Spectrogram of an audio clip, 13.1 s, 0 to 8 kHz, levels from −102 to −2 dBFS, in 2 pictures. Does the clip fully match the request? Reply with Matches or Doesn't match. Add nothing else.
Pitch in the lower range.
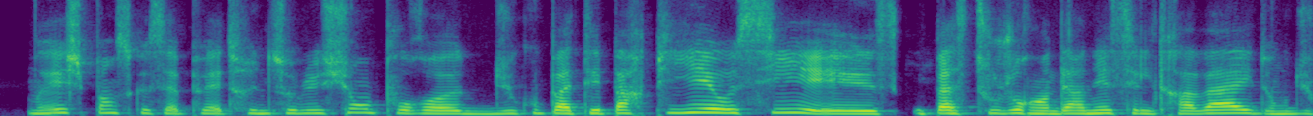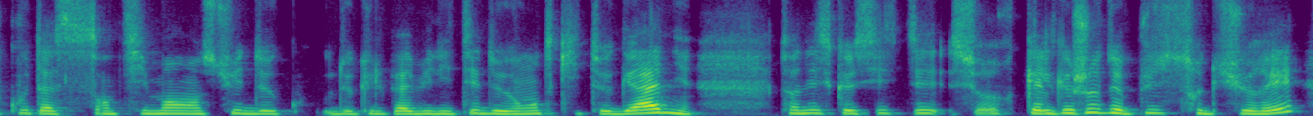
Doesn't match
